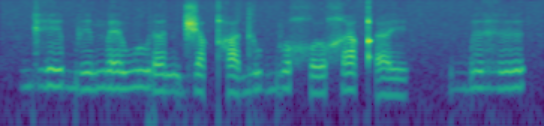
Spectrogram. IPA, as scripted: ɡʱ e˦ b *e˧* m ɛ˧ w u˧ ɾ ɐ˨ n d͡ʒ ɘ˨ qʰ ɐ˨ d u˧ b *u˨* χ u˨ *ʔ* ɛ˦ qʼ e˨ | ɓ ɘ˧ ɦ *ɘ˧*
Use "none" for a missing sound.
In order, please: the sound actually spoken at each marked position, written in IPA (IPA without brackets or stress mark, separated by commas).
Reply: e˧, u˧, χ, ɘ˦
